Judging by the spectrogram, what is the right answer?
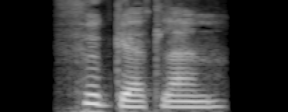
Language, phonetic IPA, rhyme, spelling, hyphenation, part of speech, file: Hungarian, [ˈfyɡːɛtlɛn], -ɛn, független, füg‧get‧len, adjective, Hu-független.ogg
- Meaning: independent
